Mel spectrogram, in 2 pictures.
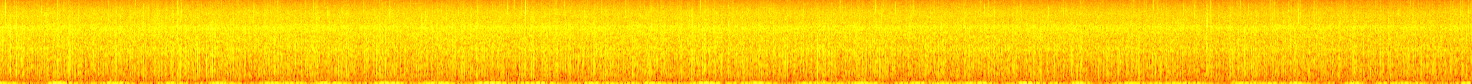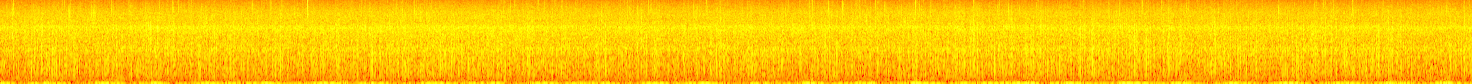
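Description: Heavy tropical monsoon rain falling steadily, a dense even downpour with a constant patter of drops on surfaces.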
